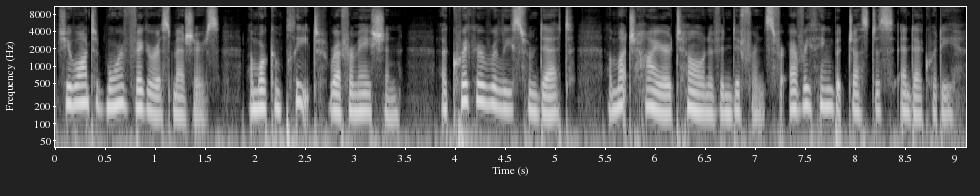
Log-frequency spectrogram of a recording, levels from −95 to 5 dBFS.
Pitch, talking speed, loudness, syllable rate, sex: 175 Hz, 170 wpm, -20 LUFS, 6.5 syllables/s, female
